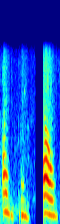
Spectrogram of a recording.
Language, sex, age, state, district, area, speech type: Bodo, female, 60+, Assam, Kokrajhar, rural, conversation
